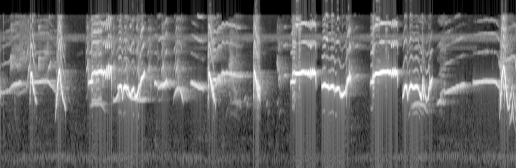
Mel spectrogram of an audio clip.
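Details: Oriental magpie-robin belting out 'gacor ngeplong' song as lure for non-singing birds of its kind: sharp clicks alternating with long wavering whistles that dip and rise, delivered in bursts about a second apart.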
